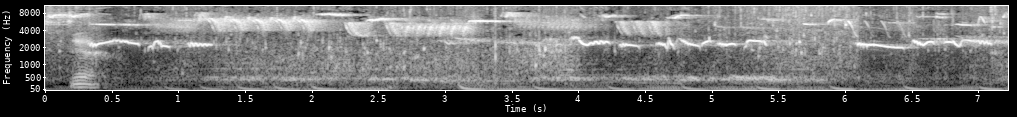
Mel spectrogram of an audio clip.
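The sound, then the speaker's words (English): A mistle thrush sings loud, fluting phrases in repeated bursts over the steady trickle and babble of a small stream running continuously underneath. “There is the sound of a Mistle Thrush song here with a trickling stream behind it, which I think everybody should have as some kind of relaxation on their phone.”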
